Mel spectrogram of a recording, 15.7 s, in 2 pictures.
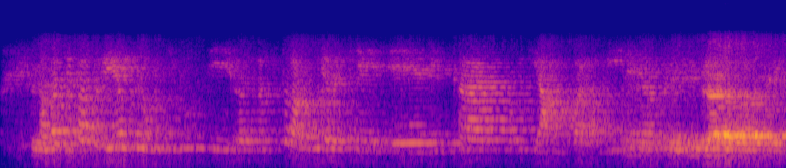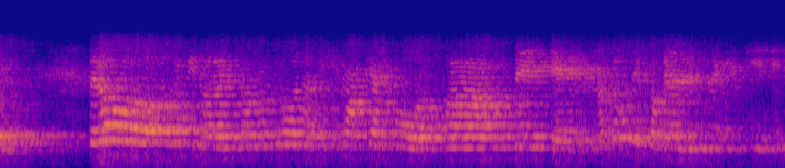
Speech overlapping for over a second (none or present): present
